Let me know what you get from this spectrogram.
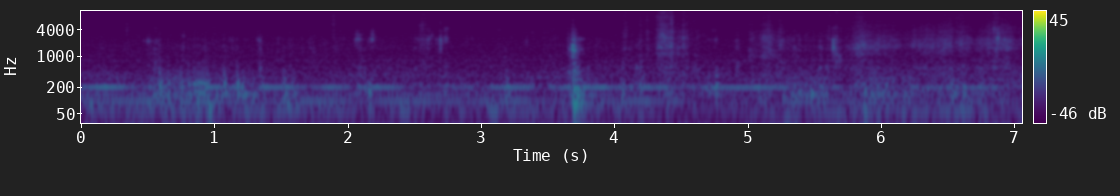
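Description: Close-up chewing of a mouthful of sandwich, with scattered small clicks and a sharp click a little before four seconds in, and the paper wrapper crinkling around four to five seconds in. A steady low hum runs underneath inside the car cabin.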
